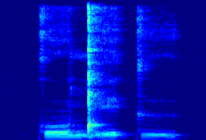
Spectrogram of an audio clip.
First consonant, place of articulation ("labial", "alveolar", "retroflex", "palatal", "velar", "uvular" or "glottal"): velar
